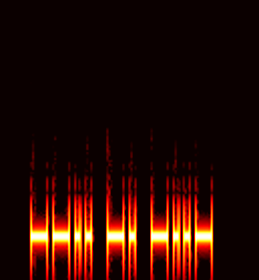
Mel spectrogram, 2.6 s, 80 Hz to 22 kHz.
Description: Morse code, heard as a keyed tone, about 22 wpm, 700 Hz. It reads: ZNX
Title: USA Call Sign Postfixes - 3 Letters 22wpm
